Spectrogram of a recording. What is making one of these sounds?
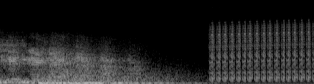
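A pinball game plays a deep rumbling sound effect that fades away.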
